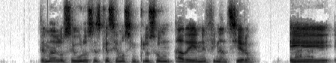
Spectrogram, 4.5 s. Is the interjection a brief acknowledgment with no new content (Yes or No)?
Yes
